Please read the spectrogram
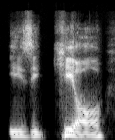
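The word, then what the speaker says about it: Ezeqeel: Uh Ezequeel, um not spelled like Ezekiel. It's like Easy-keel, uh imparted the knowledge of the clouds creating the basis for meteorology and weather omens.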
